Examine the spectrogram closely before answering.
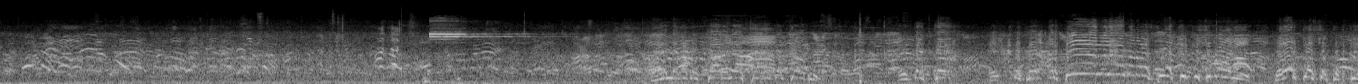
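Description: Spectators cheer and call out from the sidelines.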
